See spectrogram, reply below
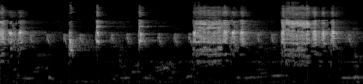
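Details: Long-tailed shrike mimicking a 'kapas tembak' song: scattered chirps and scratchy notes, then two long, harsh, rasping bursts.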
